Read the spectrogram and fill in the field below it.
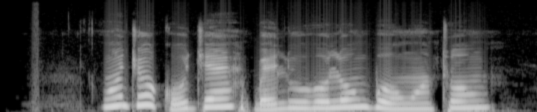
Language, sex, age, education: Yoruba, female, 30-45, tertiary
